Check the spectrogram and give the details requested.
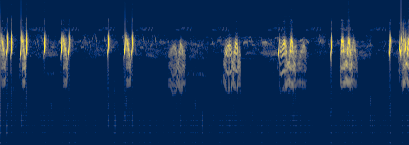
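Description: Quail calling at night: sharp, high clipped notes in quick bursts alternate with lower, nasal, buzzy calls, repeated irregularly over a quiet background.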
